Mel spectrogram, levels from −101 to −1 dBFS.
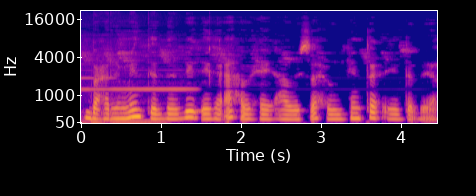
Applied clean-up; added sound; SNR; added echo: classical method Wiener filter.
